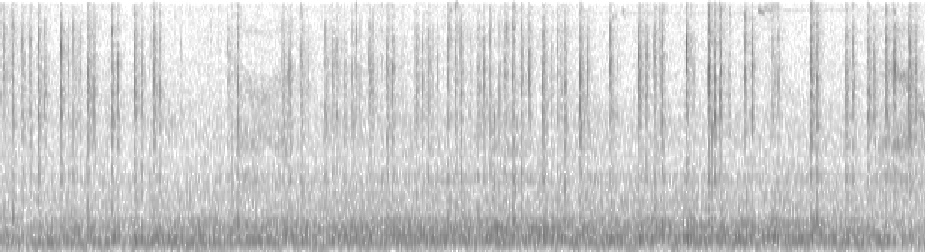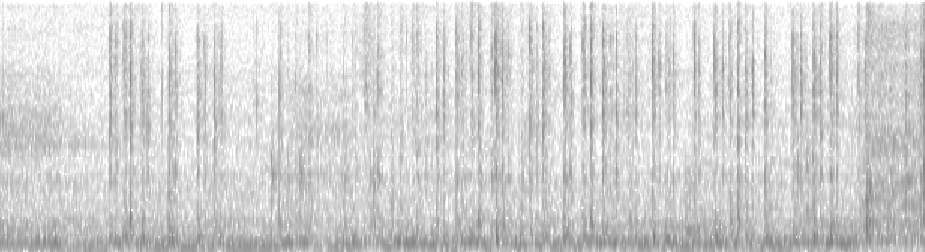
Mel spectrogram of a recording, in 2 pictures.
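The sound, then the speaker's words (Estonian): Rapid, continuous typing on a computer keyboard as someone writes a message to a person again, a dense patter of crisp key clicks with brief pauses and bursts, steady throughout with no talking. “Oota, ma korra kirjutan talle uuesti.”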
